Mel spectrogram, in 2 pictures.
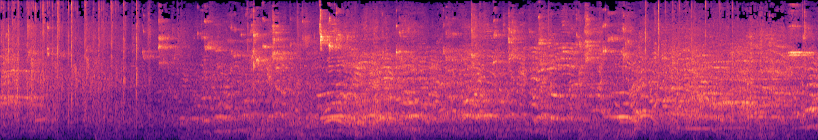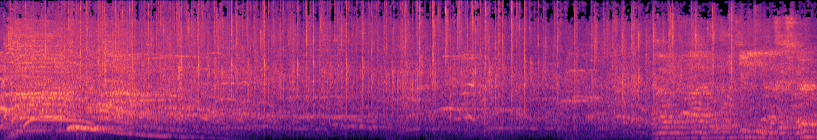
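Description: Live high school basketball play in a gym: a ball bouncing on the hardwood, short sneaker squeaks and a murmur of crowd voices, all echoing in the hall. About two-thirds of the way through, a long tone slides steadily downward in pitch.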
